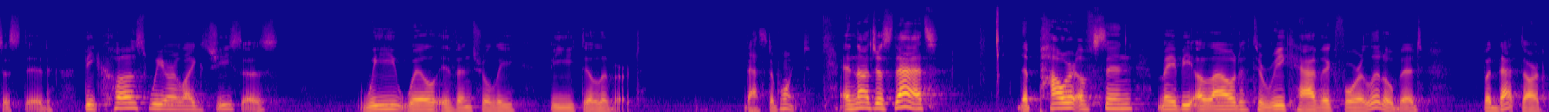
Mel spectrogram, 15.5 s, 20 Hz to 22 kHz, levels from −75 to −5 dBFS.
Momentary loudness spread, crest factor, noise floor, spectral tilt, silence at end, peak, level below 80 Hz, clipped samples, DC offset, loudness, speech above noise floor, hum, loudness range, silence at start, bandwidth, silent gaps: 15 LU; 20 dB; -61 dBFS; -6.5 dB/octave; 0.05 s; -6 dBFS; -60 dBFS; under 0.1%; under 0.1%; -26 LUFS; 35 dB; none; 9 LU; 0 s; 17 kHz; none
